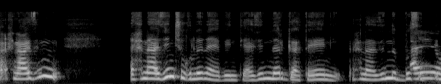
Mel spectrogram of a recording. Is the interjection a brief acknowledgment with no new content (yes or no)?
no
